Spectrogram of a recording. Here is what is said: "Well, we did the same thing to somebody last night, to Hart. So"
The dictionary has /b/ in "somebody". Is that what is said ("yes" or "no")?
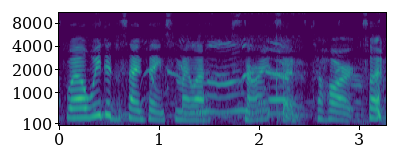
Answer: no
